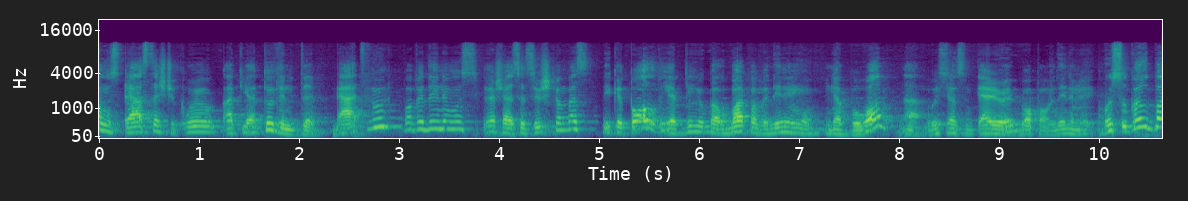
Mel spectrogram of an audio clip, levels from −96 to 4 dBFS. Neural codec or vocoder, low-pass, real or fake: codec, 24 kHz, 0.9 kbps, WavTokenizer, medium music audio release; 10.8 kHz; fake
